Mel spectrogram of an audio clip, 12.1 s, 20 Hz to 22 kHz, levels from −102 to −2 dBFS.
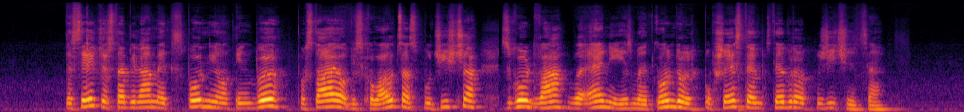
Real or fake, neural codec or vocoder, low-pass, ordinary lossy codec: fake; codec, 44.1 kHz, 7.8 kbps, Pupu-Codec; 19.8 kHz; none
